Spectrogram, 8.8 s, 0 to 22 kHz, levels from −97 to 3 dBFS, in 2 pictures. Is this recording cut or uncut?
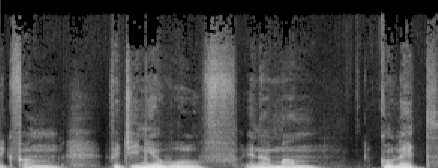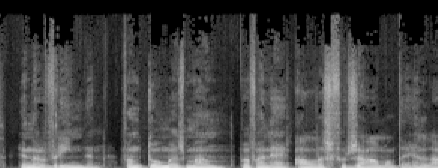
cut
